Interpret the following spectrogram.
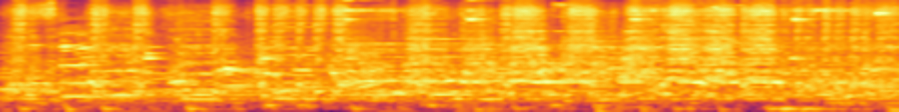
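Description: High school marching band playing: winds with drums and front-ensemble percussion, with steady percussive strikes under held brass notes.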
